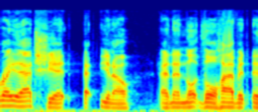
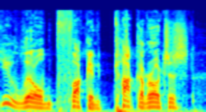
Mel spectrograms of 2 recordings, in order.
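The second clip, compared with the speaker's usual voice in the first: acted-out angry outburst. Retelling cursing at the roaches he saw: retelling being mad. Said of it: "I was so mad just seeing them all".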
